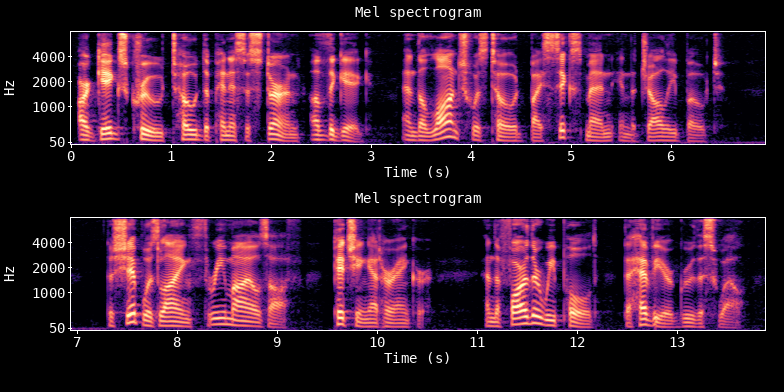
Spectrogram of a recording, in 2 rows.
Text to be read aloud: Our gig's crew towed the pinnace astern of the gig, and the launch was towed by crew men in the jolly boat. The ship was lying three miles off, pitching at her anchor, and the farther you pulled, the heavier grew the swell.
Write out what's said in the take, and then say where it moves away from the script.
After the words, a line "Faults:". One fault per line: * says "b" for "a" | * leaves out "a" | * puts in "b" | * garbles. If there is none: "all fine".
Our gig's crew towed the pinnace astern of the gig, and the launch was towed by six men in the jolly boat. The ship was lying three miles off, pitching at her anchor, and the farther we pulled, the heavier grew the swell.
Faults:
* says "six" for "crew"
* says "we" for "you"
